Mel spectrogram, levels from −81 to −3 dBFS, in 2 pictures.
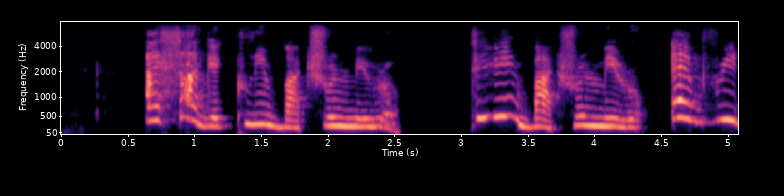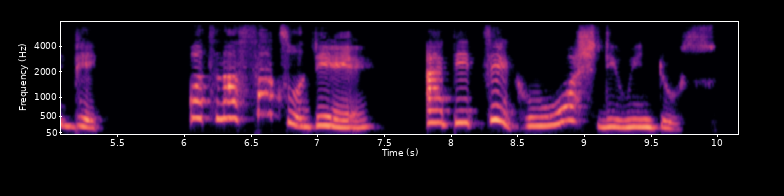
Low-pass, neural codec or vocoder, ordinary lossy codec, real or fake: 7.2 kHz; codec, 24 kHz, 0.9 kbps, WavTokenizer, small release; none; fake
